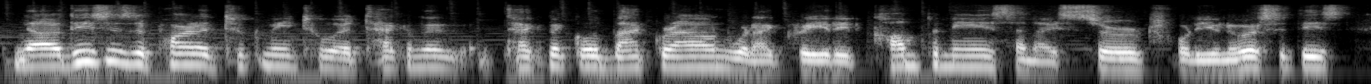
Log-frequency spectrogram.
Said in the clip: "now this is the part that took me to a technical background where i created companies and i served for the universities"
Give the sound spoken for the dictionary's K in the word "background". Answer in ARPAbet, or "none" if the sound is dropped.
K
